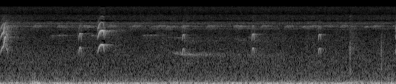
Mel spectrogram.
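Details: Ochre-bellied flycatcher giving short, thin chirped notes with a bright upper tone, repeated roughly every half second to second, over a steady high insect hiss and low rumble.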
